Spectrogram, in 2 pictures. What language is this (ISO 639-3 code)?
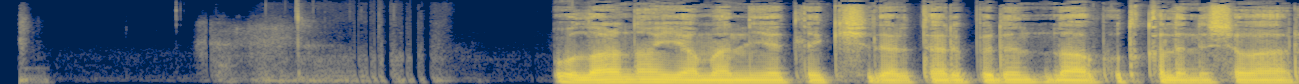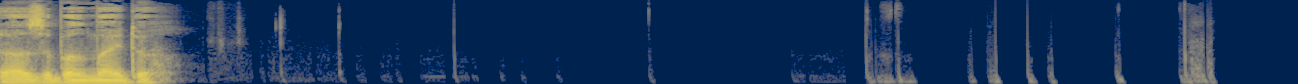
uig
